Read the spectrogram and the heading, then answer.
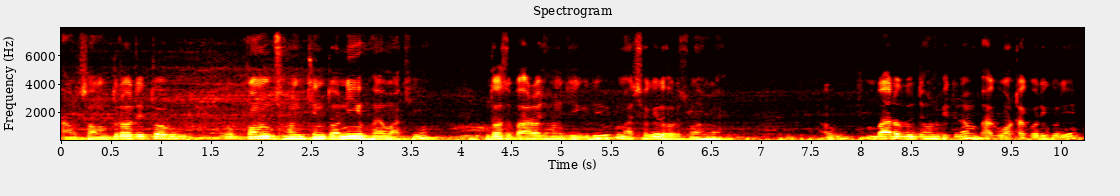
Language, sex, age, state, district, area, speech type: Odia, male, 18-30, Odisha, Balangir, urban, spontaneous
